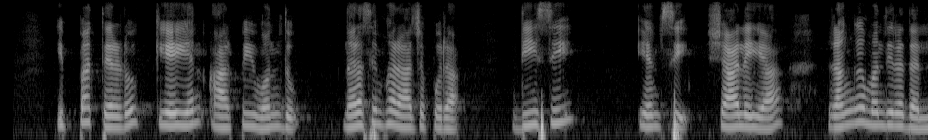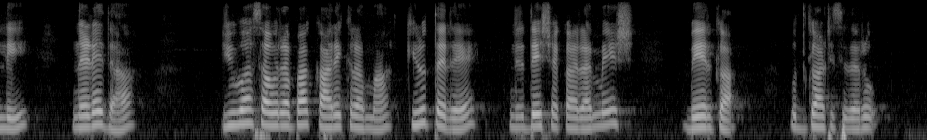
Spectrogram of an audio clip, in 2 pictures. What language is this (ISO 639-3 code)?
kan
